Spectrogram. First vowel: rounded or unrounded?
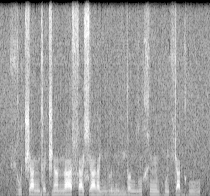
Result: rounded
